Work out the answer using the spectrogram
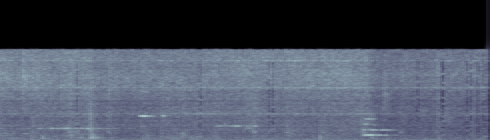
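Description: A railroad train rolling on the track with a steady rumble, and brief high squeals from the wheels on the rails, the loudest about three and a half seconds in.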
